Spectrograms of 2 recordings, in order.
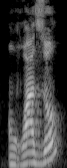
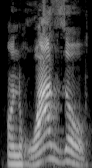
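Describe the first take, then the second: First: "un oiseau" with W sound and final O, rising; oiseau repeated. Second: "Un oiseau" slowly, OI as W, EAU as O; tough word, slowly. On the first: Teacher repeating oiseau after explaining sounds. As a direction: say "oiseau" as "wah-zo" again. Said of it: "That O I gives you the W". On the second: Teacher slowly modelling a tough French word. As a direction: say "oiseau" as "wah-zo", slow. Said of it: "This is a tough one to say". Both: Shown as a demonstration.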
